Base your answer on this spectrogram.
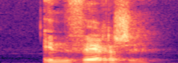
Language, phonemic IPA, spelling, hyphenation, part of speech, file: Dutch, /ɪɱˈvɛrsə/, inverse, in‧ver‧se, noun / adjective, Nl-inverse.ogg
- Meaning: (noun) inverse; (adjective) inflection of invers: 1. masculine/feminine singular attributive 2. definite neuter singular attributive 3. plural attributive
